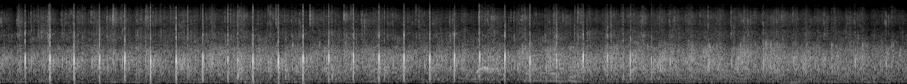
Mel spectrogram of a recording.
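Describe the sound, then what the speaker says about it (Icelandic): An audience applauds at a university graduation ceremony at the University of Akureyri, a steady wash of many hands clapping with sharp individual claps standing out throughout. "Við gefum henni gott klapp."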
